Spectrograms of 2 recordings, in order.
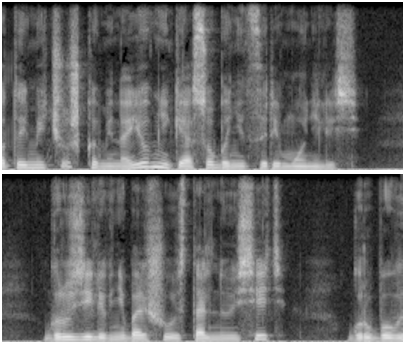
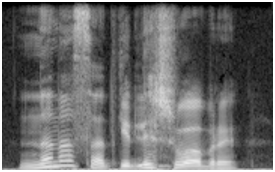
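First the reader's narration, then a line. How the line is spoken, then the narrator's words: Laughing. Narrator (Russian): Рассмеялся Артем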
